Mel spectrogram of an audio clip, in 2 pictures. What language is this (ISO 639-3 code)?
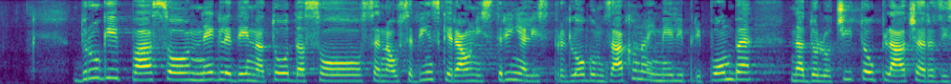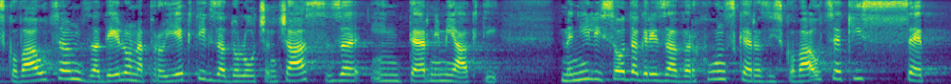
slv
